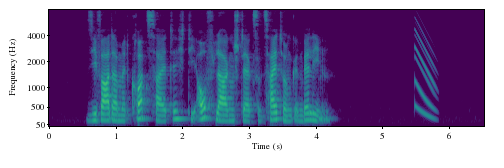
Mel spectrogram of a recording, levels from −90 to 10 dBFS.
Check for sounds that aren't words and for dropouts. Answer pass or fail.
fail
